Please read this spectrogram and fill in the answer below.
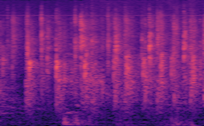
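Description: Congregation clapping: many hands at once in a dense, irregular patter.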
